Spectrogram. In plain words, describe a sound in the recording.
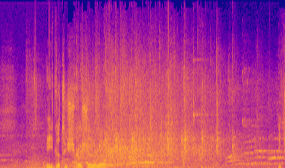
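A crowd cheers loudly in a large echoing hall.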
